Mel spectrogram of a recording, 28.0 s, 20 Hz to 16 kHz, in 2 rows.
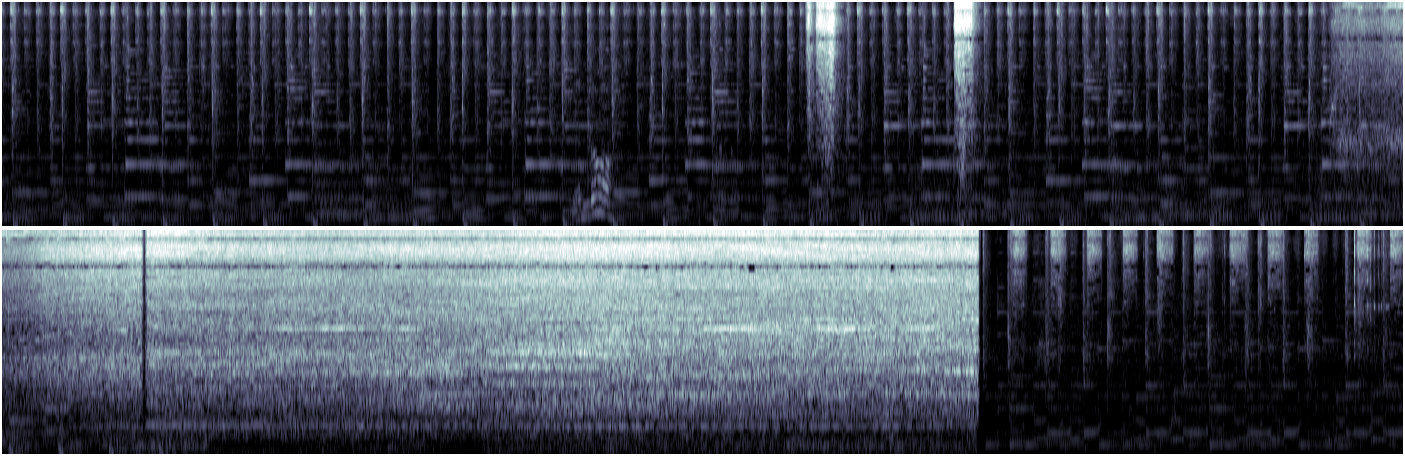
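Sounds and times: background music: 0.0s - 28.0s
drill with abrasive brush on metal: 13.3s - 23.8s.

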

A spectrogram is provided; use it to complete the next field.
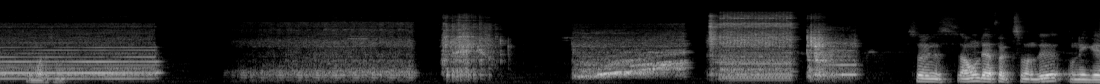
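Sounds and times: buzzing chainsaw-like effect: 0.0s - 1.5s.

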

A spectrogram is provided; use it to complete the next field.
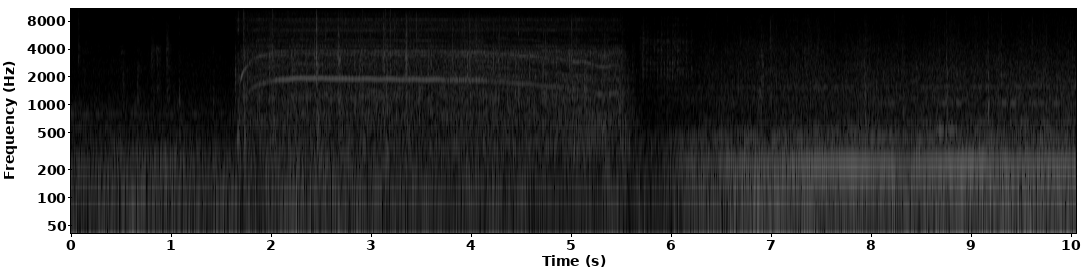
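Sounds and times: windlass motor whining: 1.6s - 9.1s
low rumble: 5.3s - 10.0s.

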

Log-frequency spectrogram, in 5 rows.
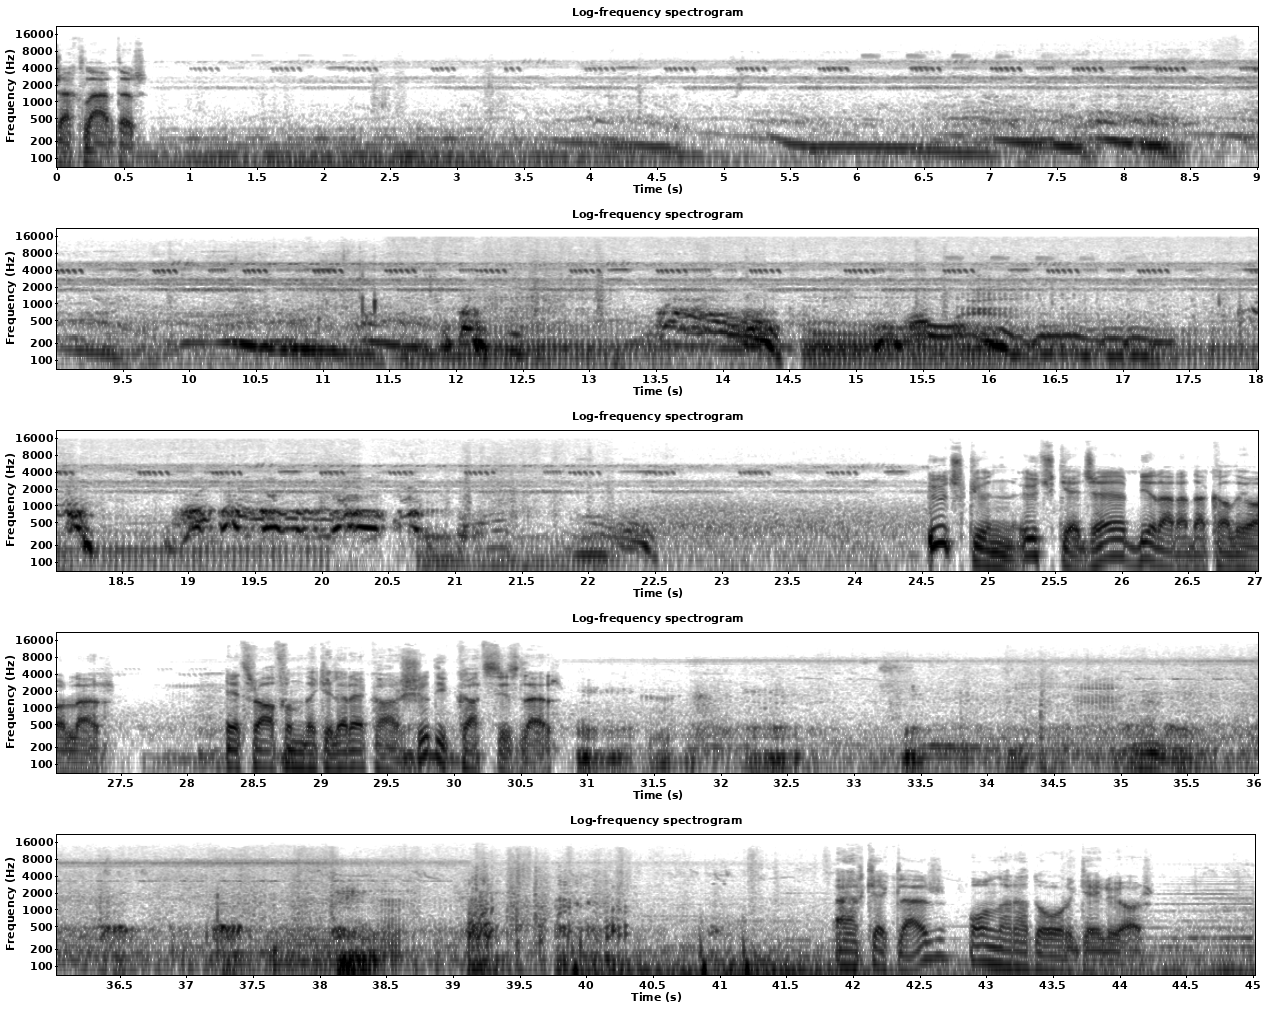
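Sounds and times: crickets chirping: 0.0s - 45.0s
lions moaning and growling: 3.7s - 22.6s, 30.8s - 40.4s.

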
